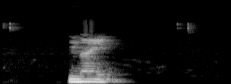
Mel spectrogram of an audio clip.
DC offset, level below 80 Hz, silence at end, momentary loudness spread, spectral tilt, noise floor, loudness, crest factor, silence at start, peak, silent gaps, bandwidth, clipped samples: under 0.1%; -54 dBFS; 1.1 s; 25 LU; -6.5 dB/octave; -61 dBFS; -13 LUFS; 16 dB; 0.7 s; -2 dBFS; none; 7.4 kHz; under 0.1%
